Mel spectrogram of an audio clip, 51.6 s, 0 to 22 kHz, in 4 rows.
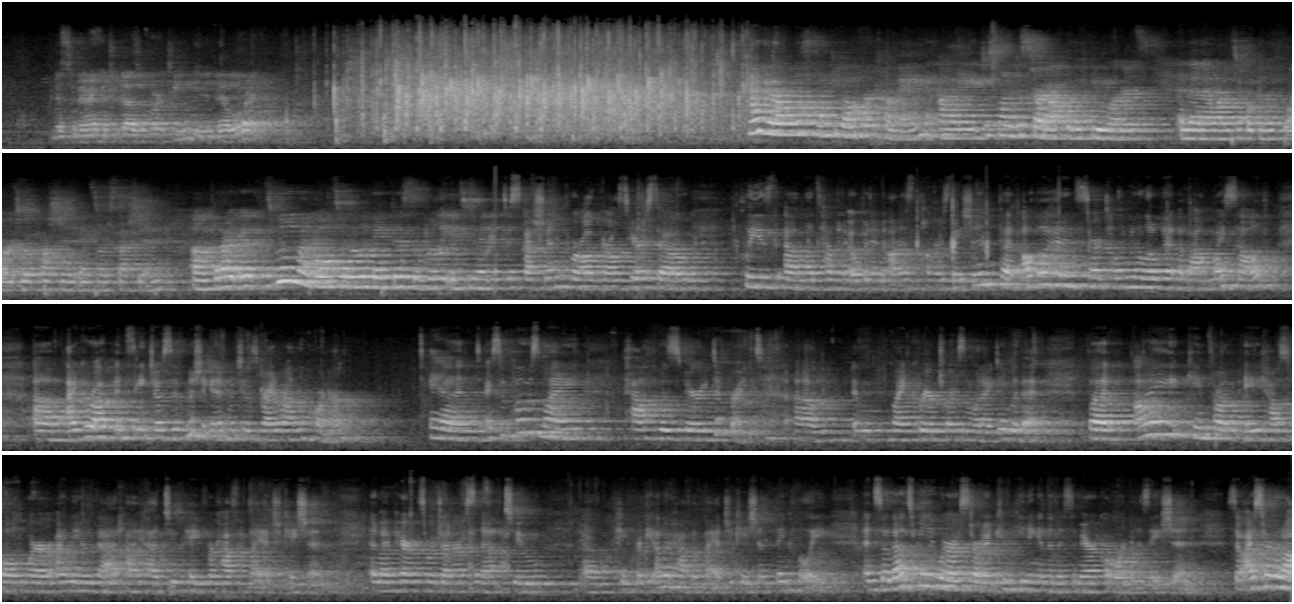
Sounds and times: Narration, monologue: 0:07.0 - 0:51.6
Female speech, woman speaking: 0:07.5 - 0:29.3, 0:30.0 - 0:51.6.

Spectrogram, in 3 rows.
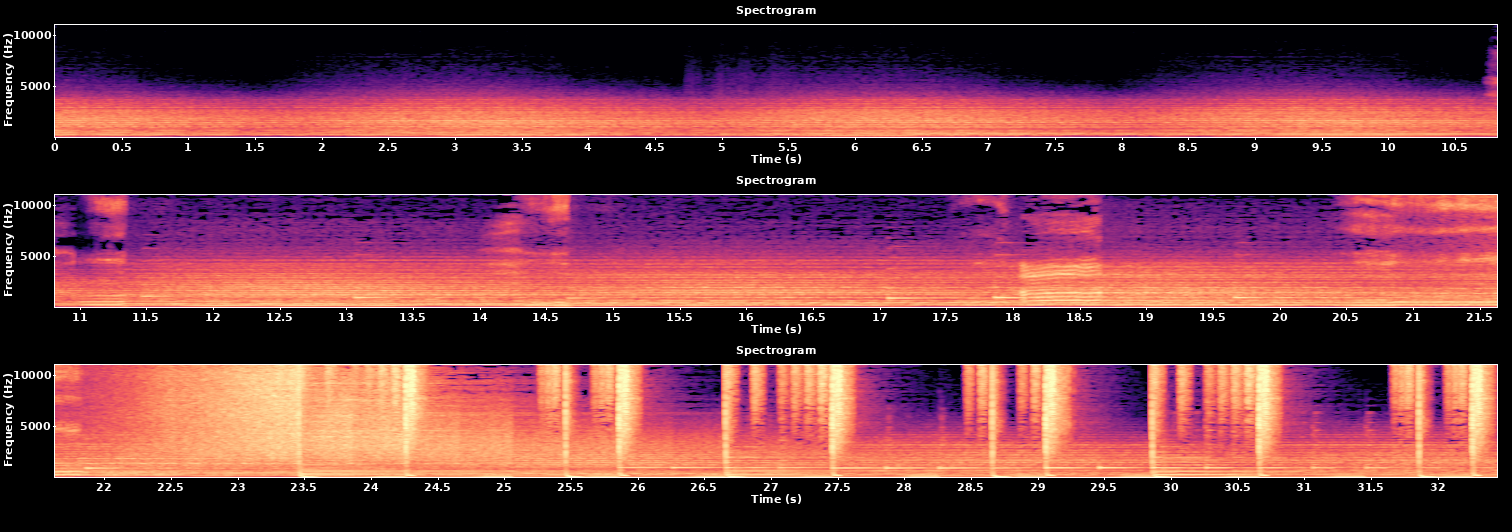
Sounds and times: Ambient music: 0:00.0 - 0:32.4.

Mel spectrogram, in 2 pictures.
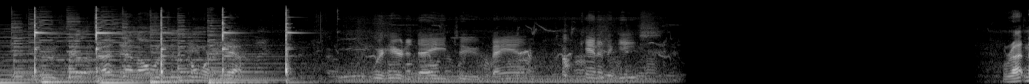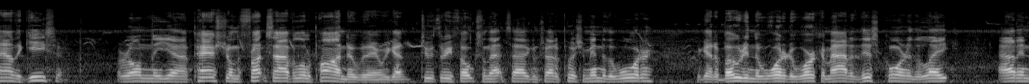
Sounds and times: Speech: 0:10.0 - 0:20.5.

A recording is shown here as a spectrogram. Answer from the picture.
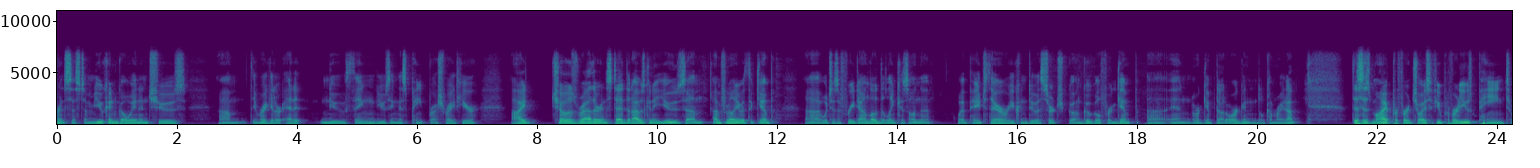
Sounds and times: Speech: 0:00.0 - 0:20.8, 0:21.6 - 0:24.2.

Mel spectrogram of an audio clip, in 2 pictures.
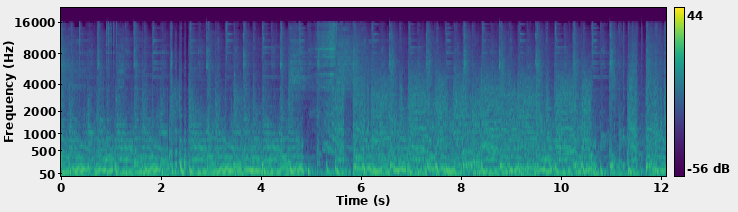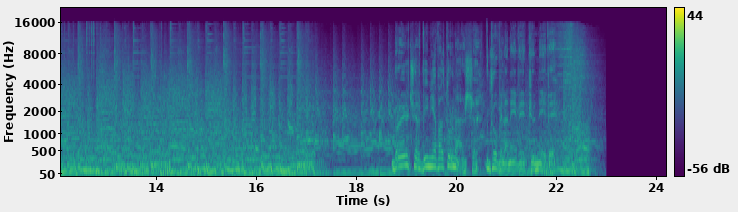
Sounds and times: Music: 0:00.0 - 0:23.0
Speech: 0:18.7 - 0:22.1.

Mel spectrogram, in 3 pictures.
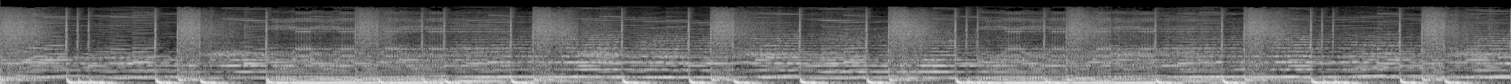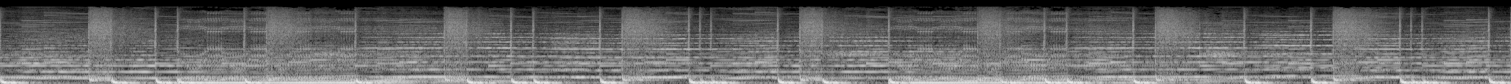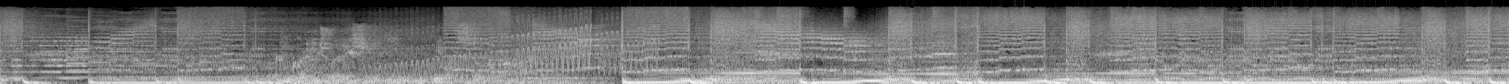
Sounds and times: Dubstep: 0:00.0 - 0:45.3.

